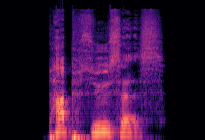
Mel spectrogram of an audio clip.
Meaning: strong/mixed nominative/accusative neuter singular of pappsüß
- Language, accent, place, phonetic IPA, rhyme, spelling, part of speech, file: German, Germany, Berlin, [ˈpapˈzyːsəs], -yːsəs, pappsüßes, adjective, De-pappsüßes.ogg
